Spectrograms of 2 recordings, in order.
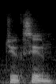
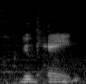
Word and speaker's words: Duquesne: Duke Soon. That's pronounced Duquesne, actually. Oh, Duke. Well, there's an S in there. It's French.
